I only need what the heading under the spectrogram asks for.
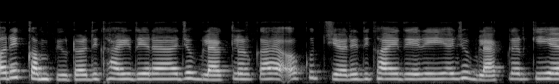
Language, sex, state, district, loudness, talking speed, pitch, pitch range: Hindi, female, Punjab, Kapurthala, -19 LUFS, 255 wpm, 250 Hz, 240-260 Hz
